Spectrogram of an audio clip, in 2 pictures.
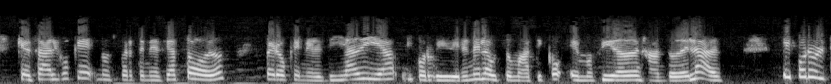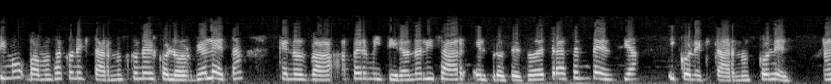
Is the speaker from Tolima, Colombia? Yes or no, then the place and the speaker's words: no; Manizales, Caldas, Colombia; Yo soy de Manizales.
